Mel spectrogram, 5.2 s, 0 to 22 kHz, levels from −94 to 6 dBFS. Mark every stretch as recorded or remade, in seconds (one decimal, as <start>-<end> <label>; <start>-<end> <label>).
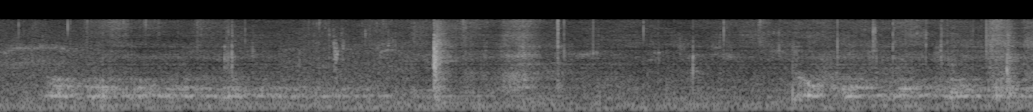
0.0-0.5 recorded; 0.5-1.4 remade; 1.4-2.0 recorded; 2.0-5.2 remade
